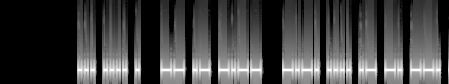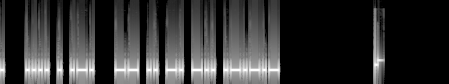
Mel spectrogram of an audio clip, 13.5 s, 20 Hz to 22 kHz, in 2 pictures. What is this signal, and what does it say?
Morse code, heard as a keyed tone, about 25 wpm, 700 Hz. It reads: SHE MAY CHANGE HER MIND.
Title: Sentences from Top 1000 Words - Review Part 1 - 25wpm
